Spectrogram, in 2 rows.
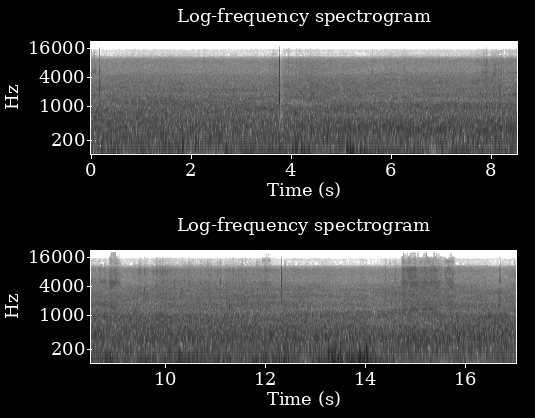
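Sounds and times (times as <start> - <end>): wind on microphone: 2.6 - 15.8.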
